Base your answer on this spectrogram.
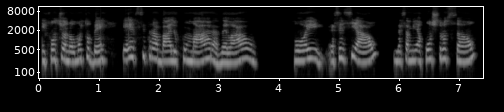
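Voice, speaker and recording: A woman's voice: fairly high pitch, unhurried, a bit bright. A middle-aged woman with a Northeastern Brazilian accent from Sergipe, a voice and speech therapist telling her career story in an interview with an assured, articulate manner. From Aracaju, Sergipe, Brazil.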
